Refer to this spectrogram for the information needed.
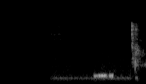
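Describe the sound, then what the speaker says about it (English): A household phone sounds off with a steady low tone followed by a short brighter burst near the end, faint and brief in a quiet room, with no one talking. "I apologize if you're hearing my phone go off"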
